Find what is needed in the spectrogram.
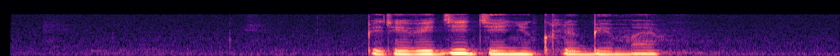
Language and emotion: Russian, neutral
